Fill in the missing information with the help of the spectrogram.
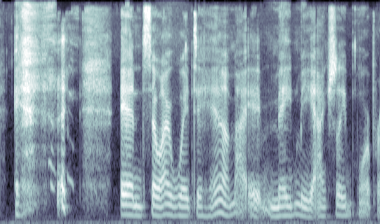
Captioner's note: laughter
